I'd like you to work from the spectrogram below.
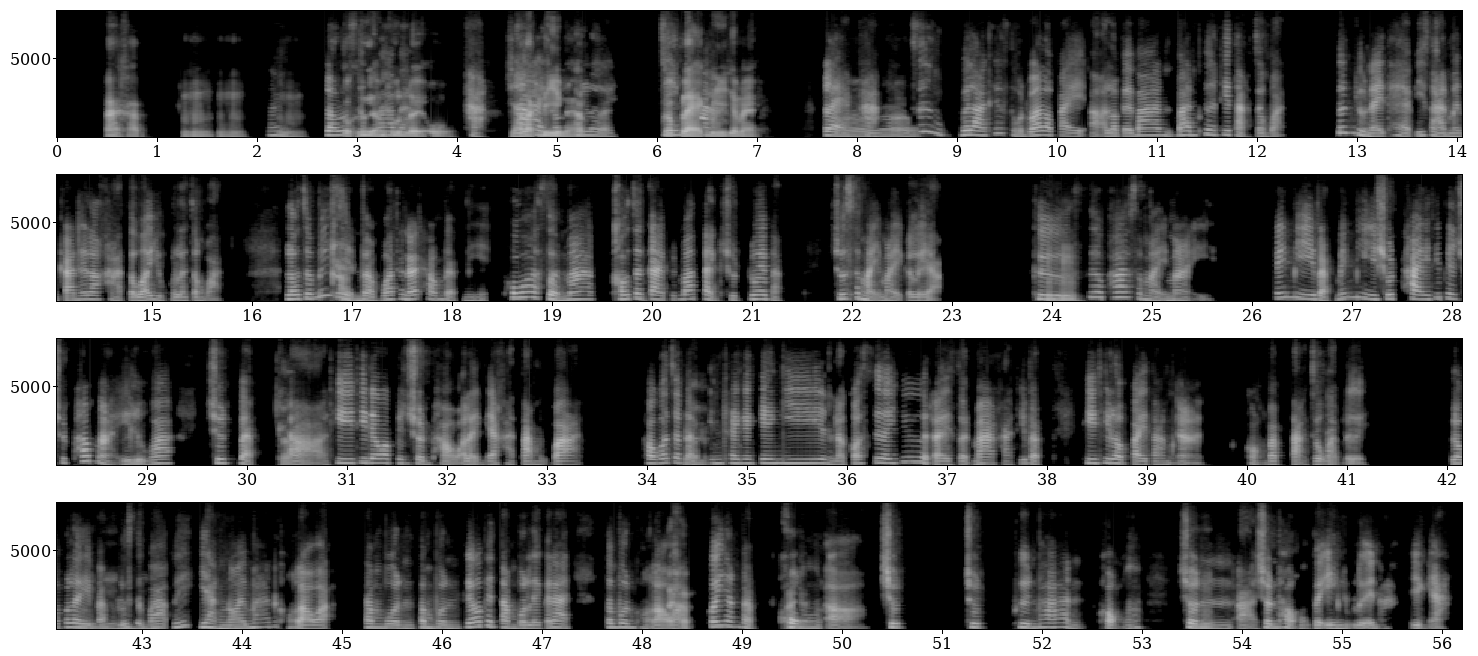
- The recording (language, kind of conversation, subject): Thai, podcast, สไตล์การแต่งตัวของคุณสะท้อนวัฒนธรรมอย่างไรบ้าง?
- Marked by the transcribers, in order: tapping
